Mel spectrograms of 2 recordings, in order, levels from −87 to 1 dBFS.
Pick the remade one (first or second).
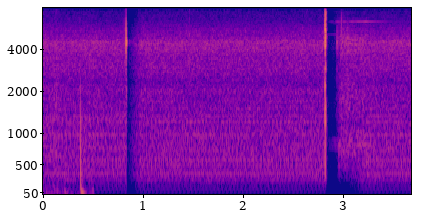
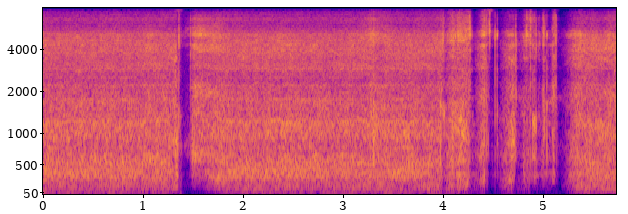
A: second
